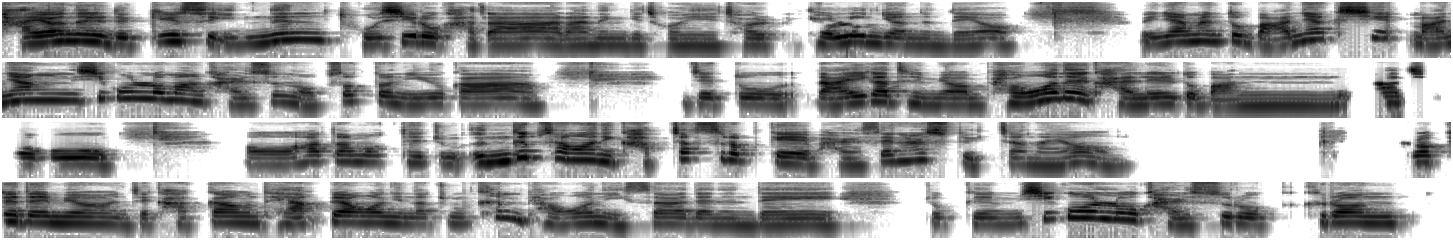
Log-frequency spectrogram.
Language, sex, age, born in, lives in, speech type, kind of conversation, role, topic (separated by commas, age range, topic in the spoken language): Korean, female, 25-29, South Korea, United States, conversation, unstructured, none, 도시 생활과 시골 생활 중 어느 쪽이 더 매력적이라고 생각하시나요?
